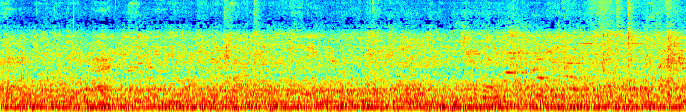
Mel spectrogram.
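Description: Busy restaurant background: music playing and voices, over a steady low hum.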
